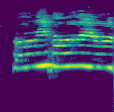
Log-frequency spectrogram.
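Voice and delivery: high, loud urgent call; urging. Acted. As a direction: push them to hurry. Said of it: "urged Bear".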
